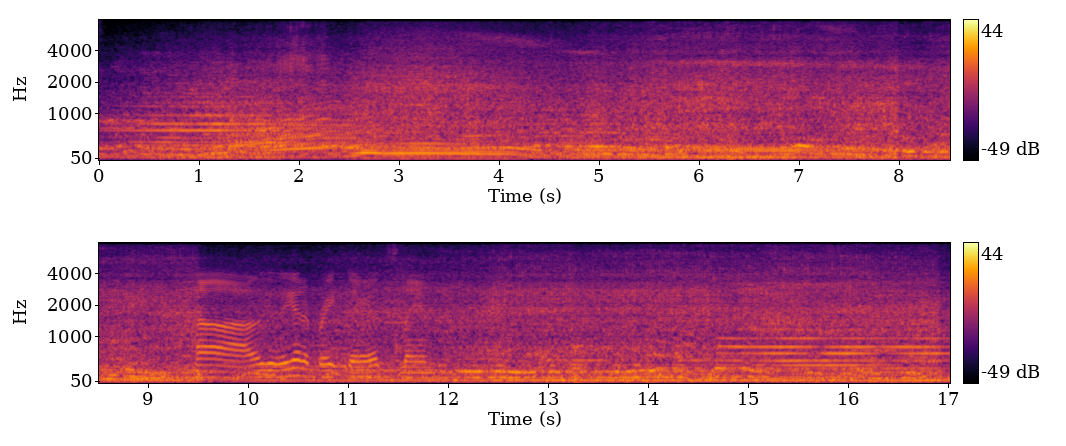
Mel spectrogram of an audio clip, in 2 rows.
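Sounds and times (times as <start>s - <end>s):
sports car engine revving: 0.0s - 17.0s.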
